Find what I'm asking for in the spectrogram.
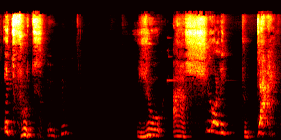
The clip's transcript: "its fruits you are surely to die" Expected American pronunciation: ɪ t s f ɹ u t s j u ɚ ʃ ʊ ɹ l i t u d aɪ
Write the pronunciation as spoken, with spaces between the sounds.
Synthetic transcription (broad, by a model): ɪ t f u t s j u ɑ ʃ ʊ l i t u d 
